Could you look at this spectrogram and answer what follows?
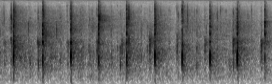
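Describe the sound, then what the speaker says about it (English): Sparse, rhythmic clapping as an audience welcomes a speaker at an HR leadership event, with about ten evenly spaced claps that sound fairly faint and thin rather than like a full crowd. "a big round of applause"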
